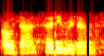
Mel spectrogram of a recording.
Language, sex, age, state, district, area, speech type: Kannada, female, 18-30, Karnataka, Mysore, urban, conversation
